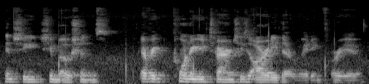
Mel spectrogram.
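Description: A man's voice: lowish voice, fairly even intonation, fast talker, a bit bright, slight background noise. Man game master in a roomy echo. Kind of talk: improvised narration of a tabletop roleplaying game. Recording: roomy echo with faint music. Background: faint music.

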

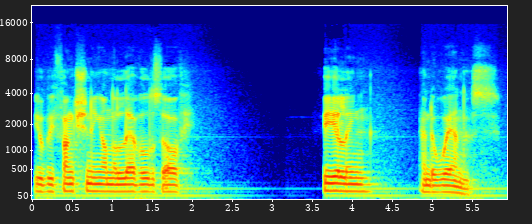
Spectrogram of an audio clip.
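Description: A man leading a guided meditation as an instructor, speaking in measured, soothing short phrases with long pauses. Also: on the low side, flat delivery. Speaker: yoga nidra meditation instructor. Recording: background music under the voice. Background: music.

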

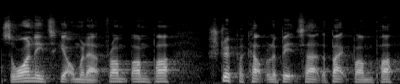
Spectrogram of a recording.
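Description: A man's voice: mid-range voice, fairly even intonation, quick pace. A British man chatting casually and explaining car repair work to viewers in a matey, colloquial way, as co-host of a vlog.

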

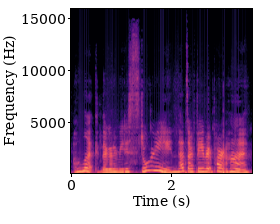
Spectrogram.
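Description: A woman's voice: high voice, moderate pace, darkish tone, muffled recording. A woman reading a picture book aloud to a small child at home, in an encouraging, sing-song way with simple repeated phrases. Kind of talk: child-directed storybook read-aloud. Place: indoors at home, on a blanket.

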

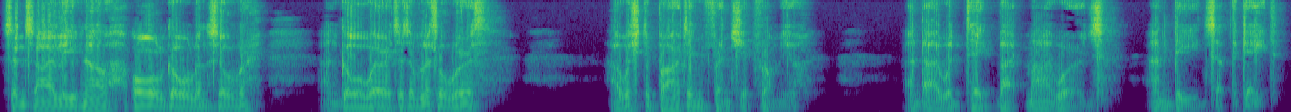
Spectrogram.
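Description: A man's voice: rumbling low, fairly even intonation, gravelly, a bit bright, slightly rough, exaggerated voice. A man voicing a proud dwarf king on his deathbed in a storybook, solemn, repentant and formal. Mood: solemn, failing. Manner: slow, grave, formal.

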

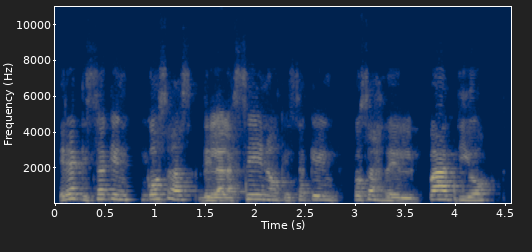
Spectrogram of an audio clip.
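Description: A middle-aged woman with an Argentine accent from around Rosario, informally explaining a school project as a librarian, with hesitant pauses and stretched words. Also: medium pitch, a bit bright, a little hiss or hum. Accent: Argentine, Rosario area. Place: small bare-walled room indoors. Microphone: computer microphone on a video call. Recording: dull, echoey webcam audio.

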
